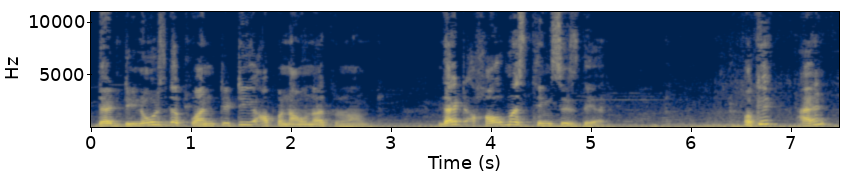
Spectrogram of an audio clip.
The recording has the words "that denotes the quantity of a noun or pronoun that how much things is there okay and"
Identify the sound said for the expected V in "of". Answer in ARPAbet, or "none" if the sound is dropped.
P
